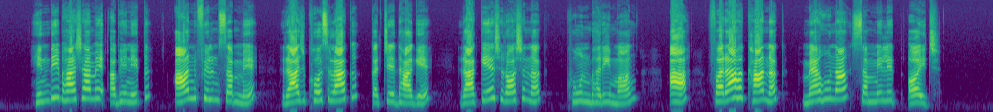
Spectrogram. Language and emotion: Maithili, neutral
